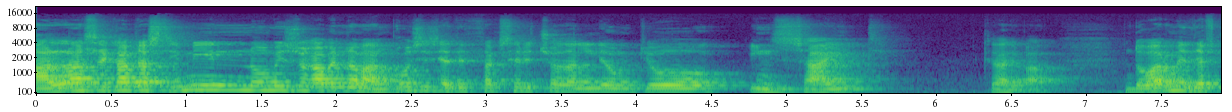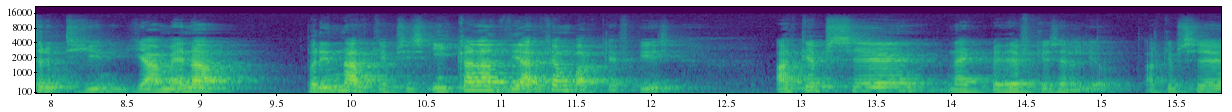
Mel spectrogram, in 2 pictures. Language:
Greek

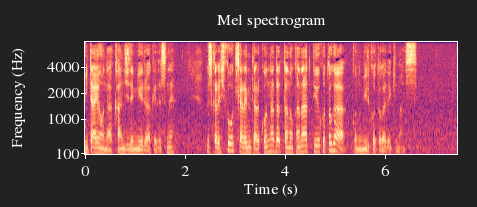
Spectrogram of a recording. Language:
Japanese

